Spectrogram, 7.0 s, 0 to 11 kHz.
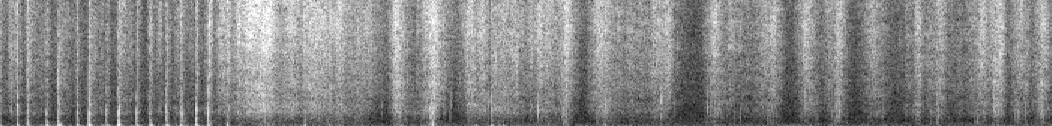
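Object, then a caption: Small padded fabric watch cushion. Fingertips tap rapidly on a small padded black fabric watch pillow, giving 13 soft, quick thuds in the first second and a half. A brighter fabric rustle follows as the cushion is squeezed in the hand, then quieter, irregular muffled taps and squeezes continue to the end.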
